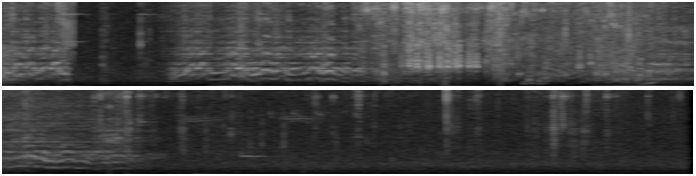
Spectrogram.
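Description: Small smallmouth bass splashing at the water's surface as it is landed, with water dripping and trickling; the loudest splash comes about two seconds in, and it quietens after about four seconds.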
